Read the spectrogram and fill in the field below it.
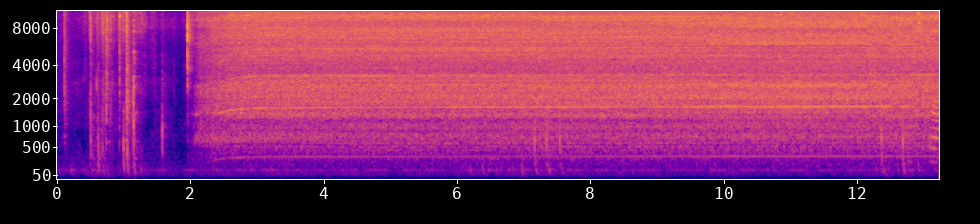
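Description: A hair dryer blasts steadily and closely onto a chalk-stenciled lime slice, switching on after a couple of seconds of clatter and holding a loud, even whine to the end.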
